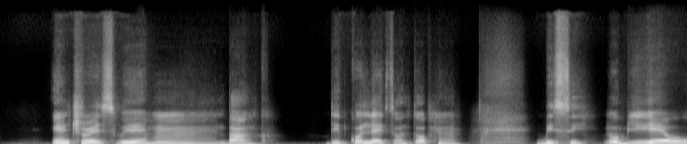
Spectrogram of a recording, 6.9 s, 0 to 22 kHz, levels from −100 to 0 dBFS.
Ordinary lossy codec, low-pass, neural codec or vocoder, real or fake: none; none; autoencoder, 48 kHz, 32 numbers a frame, DAC-VAE, trained on Japanese speech; fake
